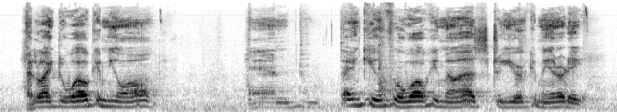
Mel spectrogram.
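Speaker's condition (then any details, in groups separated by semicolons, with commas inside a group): Laryngectomy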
